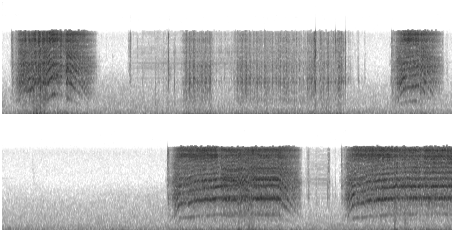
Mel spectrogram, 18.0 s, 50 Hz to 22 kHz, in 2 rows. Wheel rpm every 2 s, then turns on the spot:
80, 10, 20, 20, 20, 0, 110, 70, 140.
4-6 14-16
